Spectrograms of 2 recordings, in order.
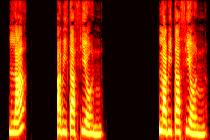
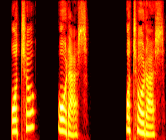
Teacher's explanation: Notice that when the second word starts with the letter H, you can also run the two identical vowels together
